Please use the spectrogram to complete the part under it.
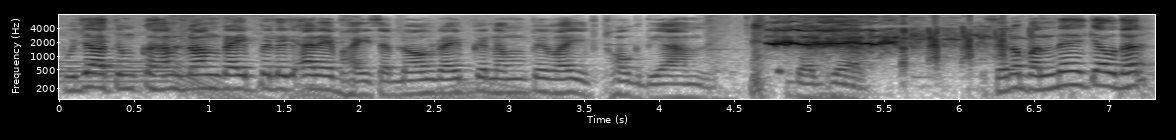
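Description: A man's voice: high-pitched, animated, fairly quick. Young male streamer, flustered and joking, playful pleading, game music bed. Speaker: gaming YouTuber. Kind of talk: casual gaming chat.

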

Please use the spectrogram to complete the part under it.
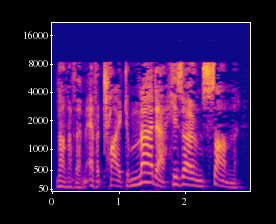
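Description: A deep, growling old tyrant king, stern and full of wrath, as an audiobook narrator puts him on. He speaks slowly with a husky, breathy edge and a forceful, bright tone. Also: expressive, full character voice. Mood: furious. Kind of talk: audiobook character reading.

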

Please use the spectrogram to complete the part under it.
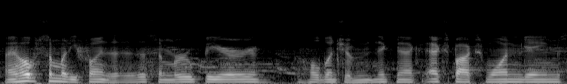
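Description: A man's voice: lowish voice, steady tone, normal speed, a little hiss or hum. Rambling young man, tinny lo-fi sound. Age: 20s. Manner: rambling, lists objects one by one. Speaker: vlogger. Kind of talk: casual room tour. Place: small cluttered bedroom, indoors. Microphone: handheld camera close to the face.

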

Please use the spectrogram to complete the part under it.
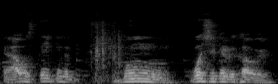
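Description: A man's voice: mid-range voice, fairly quick, mellow, faint music behind. A man casually teasing his girlfriend at home with playful, insistent slang during a prank. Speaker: prankster boyfriend, channel host. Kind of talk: casual prank vlog banter. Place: home, indoors.

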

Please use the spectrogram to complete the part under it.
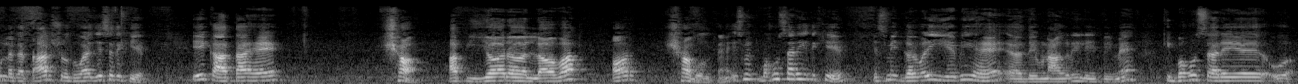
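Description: Lively, animated man teaching pronunciation. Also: on the high side, a little hiss or hum. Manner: explanatory, repeats sounds and asks rhetorical questions. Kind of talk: spoken lecture.

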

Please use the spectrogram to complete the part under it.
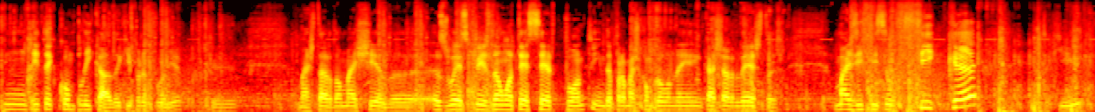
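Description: A man's voice: medium pitch, animated, fairly quick. A man with a European Portuguese accent co-commentating an esports match, analysing the play in a conversational way. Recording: clear noise behind, game ambience.

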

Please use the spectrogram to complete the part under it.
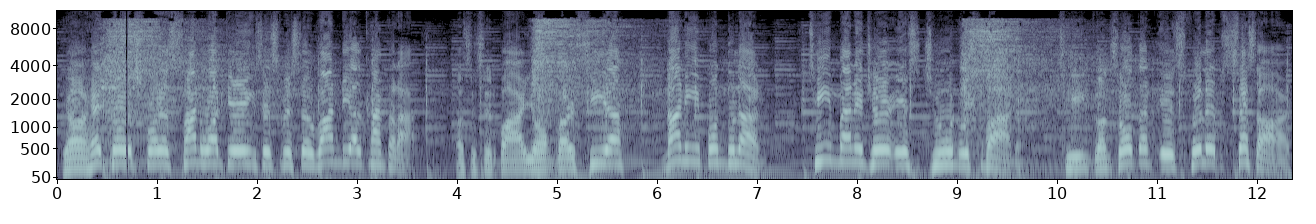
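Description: A man with a Filipino accent booming out live sports introductions as a hype arena announcer, stretching out the names. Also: expressive, moderate pace, music in the background. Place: large indoor sports arena.

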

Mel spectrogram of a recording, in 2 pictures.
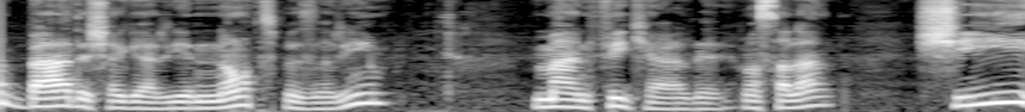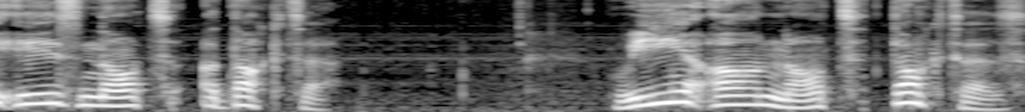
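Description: A male teacher explaining grammar in a casual way and reading example sentences slowly and clearly. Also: mid-range voice, dry recording. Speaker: English teacher. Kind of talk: recorded language lesson.

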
